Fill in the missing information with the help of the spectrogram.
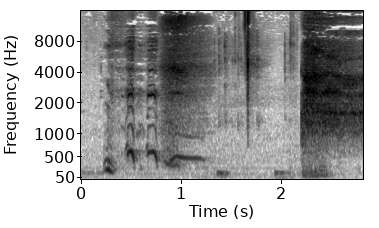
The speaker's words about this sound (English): I'm drinking a big sip of water after that one.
